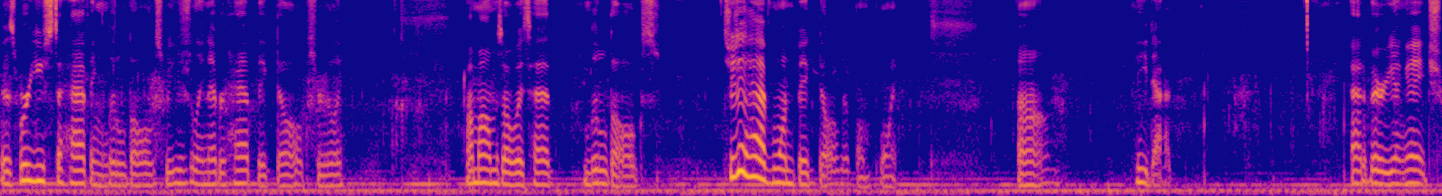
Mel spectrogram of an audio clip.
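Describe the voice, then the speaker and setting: Long, frequent pauses break up this woman's moderately paced speech, which has big swings in loudness and audible room echo. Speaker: vlogger on homestead life. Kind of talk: casual vlog update. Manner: halting, many fillers and repeats.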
